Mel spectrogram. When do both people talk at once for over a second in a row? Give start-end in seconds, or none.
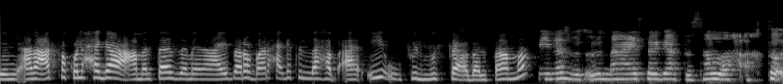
none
